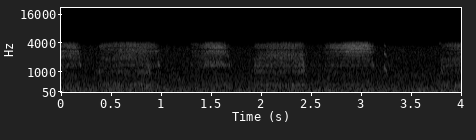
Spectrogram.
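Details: Barn owls in a nest with owlets, 3:10 AM, March 16, 2016, when a gopher is brought in: rasping, breathy hisses about half a second to a second long, coming in a fairly even series of five or six.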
